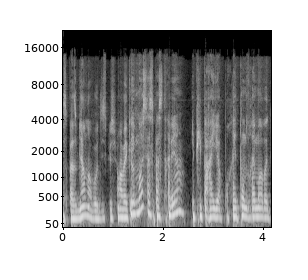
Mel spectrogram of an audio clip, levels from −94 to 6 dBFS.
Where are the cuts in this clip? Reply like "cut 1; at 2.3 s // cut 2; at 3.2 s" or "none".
cut 1; at 2.5 s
